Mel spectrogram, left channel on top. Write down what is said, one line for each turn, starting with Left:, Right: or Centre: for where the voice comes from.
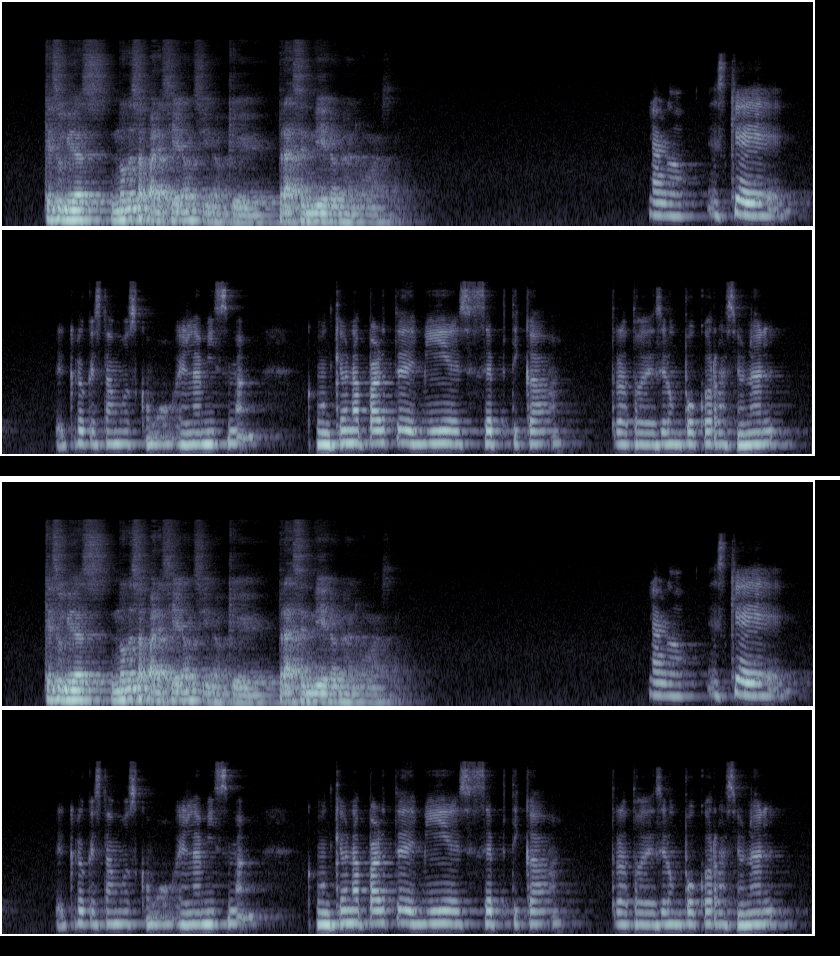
Centre: que sus vidas no desaparecieron, sino que trascendieron algo más, ¿no?
Left: Claro, es que eh, creo que estamos como en la misma, como que una parte de mí es escéptica, trato de ser un poco racional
